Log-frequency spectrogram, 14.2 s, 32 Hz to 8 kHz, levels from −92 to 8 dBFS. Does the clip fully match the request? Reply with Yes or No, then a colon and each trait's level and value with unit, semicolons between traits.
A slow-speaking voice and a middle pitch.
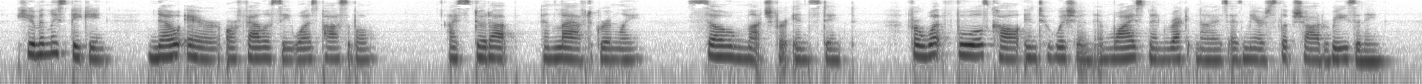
Yes: slow, 130 wpm; medium, 175 Hz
